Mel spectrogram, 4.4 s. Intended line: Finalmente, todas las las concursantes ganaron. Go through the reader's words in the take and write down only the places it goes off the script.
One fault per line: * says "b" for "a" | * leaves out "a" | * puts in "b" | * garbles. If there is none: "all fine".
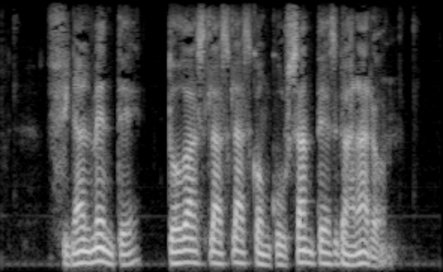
all fine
